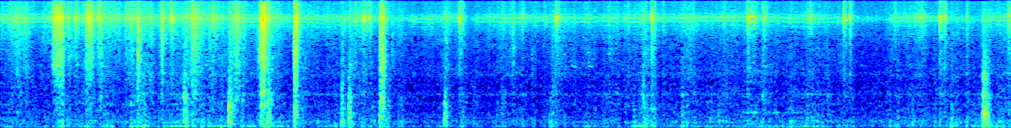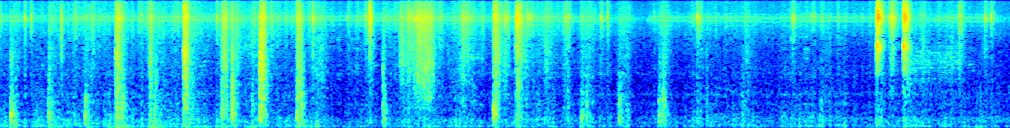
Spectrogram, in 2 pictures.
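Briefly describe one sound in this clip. A candle wick crackles and pops softly as it burns.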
